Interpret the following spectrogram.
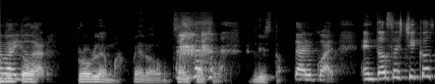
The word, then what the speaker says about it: Saskatchewan: problema, pero Saskatchewan.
